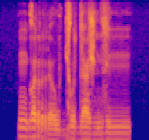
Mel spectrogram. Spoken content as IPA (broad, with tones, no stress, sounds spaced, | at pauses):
ŋ ɡ ʌ˦ r əː˨ w ɟ ʊː˧ d æ˧ ʒ n z iː˧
